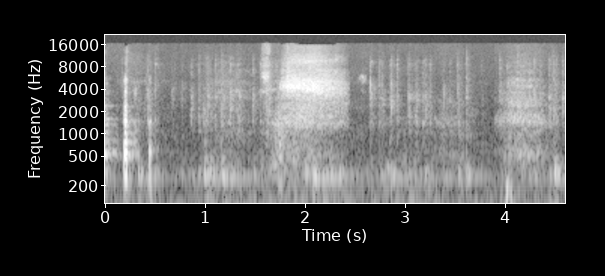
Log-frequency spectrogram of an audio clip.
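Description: Close, fairly quiet clatter of typing on a computer keyboard, irregular key taps with a couple of sharper clicks and a brief hiss-like burst in the middle, no talking.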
